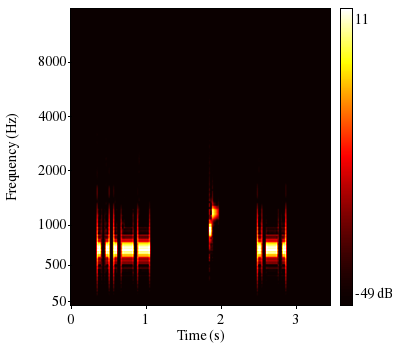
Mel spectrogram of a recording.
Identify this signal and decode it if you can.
Morse code, heard as a keyed tone, about 22 wpm, 700 Hz. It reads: 3 R
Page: This rapid-fire timing is geared to push your ICR (Instant Character Recognition) skills.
